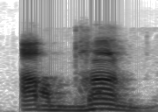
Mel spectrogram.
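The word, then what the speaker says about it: আহ্বান: তাহলে হ এর সাথে ব যুক্ত হয়ে আহবান আসে। তাহলে এটা উচ্চারণ হওয়ার কথা আবান। উচ্চারণ হওয়ার কথা কি? আভান।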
